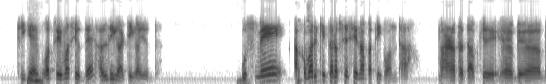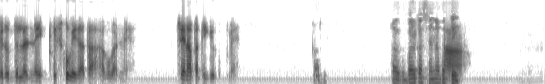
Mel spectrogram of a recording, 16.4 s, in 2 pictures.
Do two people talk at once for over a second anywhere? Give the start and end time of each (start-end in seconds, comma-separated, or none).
none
